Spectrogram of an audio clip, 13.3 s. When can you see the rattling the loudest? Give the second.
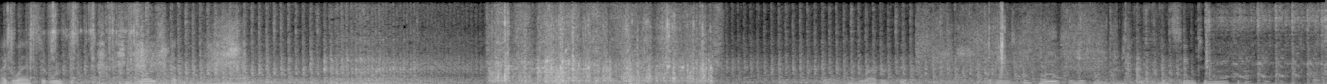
6 s.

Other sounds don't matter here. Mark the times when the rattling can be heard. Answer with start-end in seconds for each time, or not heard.
0.1-1.5, 4.8-7.2, 9.8-11.3.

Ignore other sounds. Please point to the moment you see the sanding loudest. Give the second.
2 s.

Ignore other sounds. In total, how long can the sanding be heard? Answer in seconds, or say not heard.
6 s.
